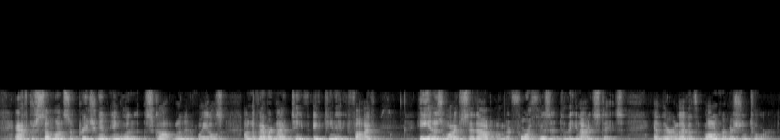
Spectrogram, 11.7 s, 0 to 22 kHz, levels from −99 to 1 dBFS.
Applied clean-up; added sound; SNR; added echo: none; none; none; reverberation time 0.5 s.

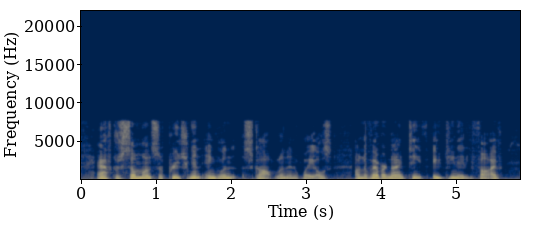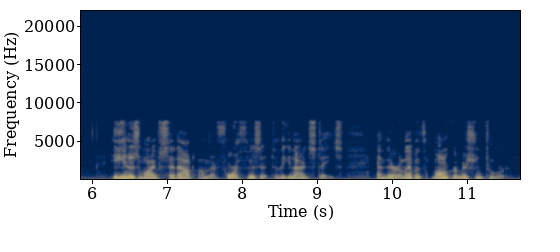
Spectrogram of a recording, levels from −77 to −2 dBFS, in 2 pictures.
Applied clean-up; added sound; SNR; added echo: none; none; none; none.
